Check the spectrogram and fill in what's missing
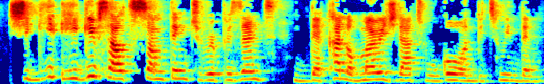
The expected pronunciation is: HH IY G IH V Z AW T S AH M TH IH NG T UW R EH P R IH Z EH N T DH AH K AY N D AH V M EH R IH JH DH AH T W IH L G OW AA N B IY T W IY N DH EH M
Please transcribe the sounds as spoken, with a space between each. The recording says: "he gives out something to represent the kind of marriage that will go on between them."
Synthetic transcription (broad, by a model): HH IY G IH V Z AW T S AH M TH IH NG T UW R EH P R IH Z EH N T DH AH K AY N D AH V M EH R IH JH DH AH T W IH L G OW AA N B IY T W IY N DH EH M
